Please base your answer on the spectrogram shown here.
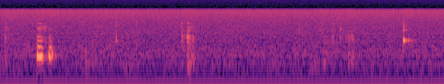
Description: gets the hiccups during her nightly workout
